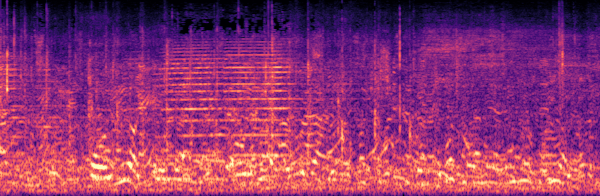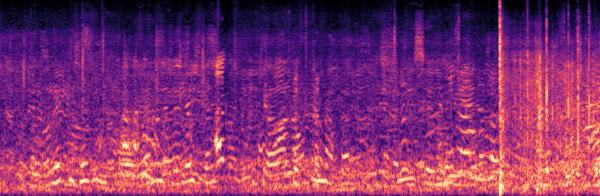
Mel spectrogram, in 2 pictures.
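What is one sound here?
A crowd of spectators chatters loudly nearby.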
